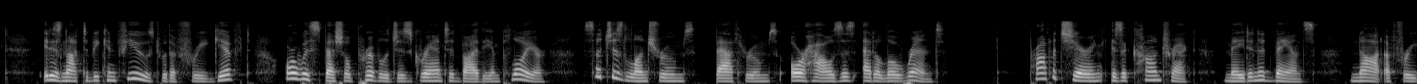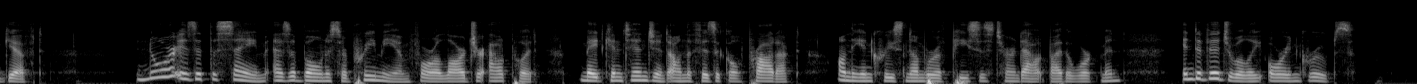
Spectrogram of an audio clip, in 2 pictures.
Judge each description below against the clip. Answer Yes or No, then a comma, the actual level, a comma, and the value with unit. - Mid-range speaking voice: Yes, medium, 160 Hz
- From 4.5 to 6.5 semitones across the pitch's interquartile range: No, average, 4.0 semitones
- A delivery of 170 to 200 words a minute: No, average, 160 wpm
